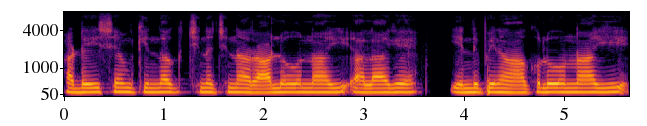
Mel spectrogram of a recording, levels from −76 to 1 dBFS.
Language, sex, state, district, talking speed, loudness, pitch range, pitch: Telugu, male, Telangana, Mahabubabad, 95 wpm, -15 LUFS, 140-150 Hz, 145 Hz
